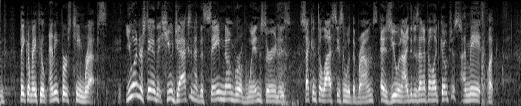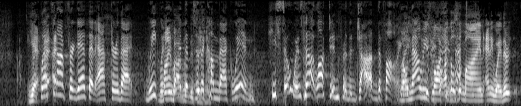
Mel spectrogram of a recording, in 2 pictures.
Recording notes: Live from the Fantasy Marathon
